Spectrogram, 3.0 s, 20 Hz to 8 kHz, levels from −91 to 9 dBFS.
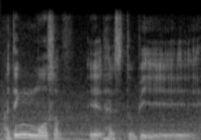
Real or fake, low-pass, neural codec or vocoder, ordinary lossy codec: fake; 7.2 kHz; vocoder, 44.1 kHz, 128 mel bands every 512 samples, BigVGAN v2; none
